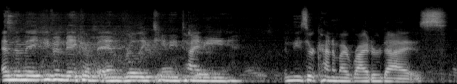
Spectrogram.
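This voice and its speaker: Brisk and steady, her voice sits on the low side as she, a blacksmith, runs a live metalworking demo in front of an audience. Her talk is loose and rambling, packed with "um" and "like." Crowd noise fills the echoey room.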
